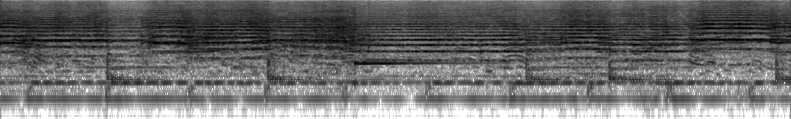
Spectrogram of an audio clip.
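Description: Music with several held pitched tones over a constant low drone and a steady beat.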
